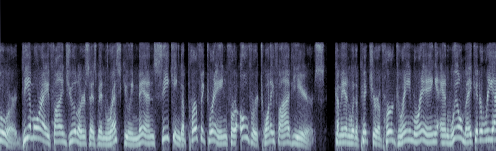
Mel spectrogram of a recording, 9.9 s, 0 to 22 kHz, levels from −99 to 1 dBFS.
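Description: Speech, with Speex codec damage throughout. The low bitrate, likely around 10 kbps, leaves the voice hoarse and noisy. Nothing remains above 7.7 kHz.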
